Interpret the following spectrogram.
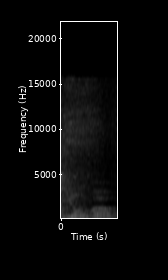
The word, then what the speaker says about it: Guilbeau: bird as always yes with the one the only who's deroga I don't know it's actually Gilbo but that's fine everybody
